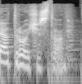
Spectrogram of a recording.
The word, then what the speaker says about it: отрочество: Отрочество или отрочество? Давайте запоминать. Отрочество в современном русском языке требует ударения на первый слог.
